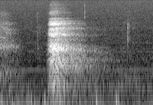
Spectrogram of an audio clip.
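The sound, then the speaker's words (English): A single heavy, breathy exhale from someone out of breath, a soft rushing puff lasting under half a second, with faint low thumps around it. “I forgot how out of breath I get when I do this.”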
